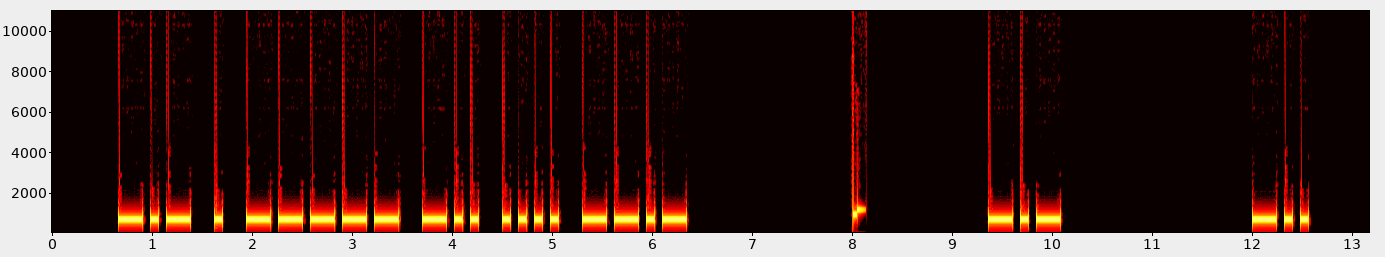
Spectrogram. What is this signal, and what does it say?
Morse code, heard as a keyed tone, about 15 wpm, spaced as for 10 wpm, 700 Hz. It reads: KE0DHQ KD
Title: USA Call Signs - 6 Characters - 8x Character Spacing - 15wpm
